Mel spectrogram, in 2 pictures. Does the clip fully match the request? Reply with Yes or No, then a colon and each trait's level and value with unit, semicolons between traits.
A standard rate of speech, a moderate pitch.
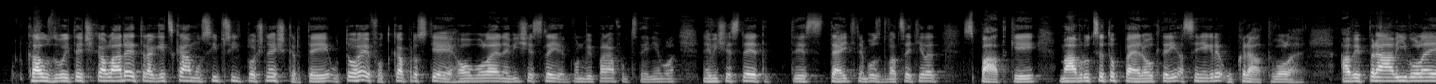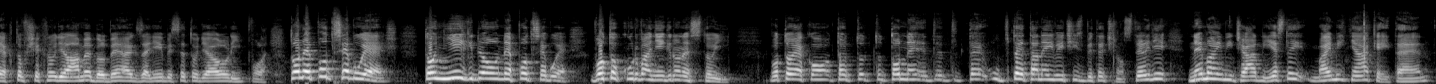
No: fast, 180 wpm; medium, 165 Hz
